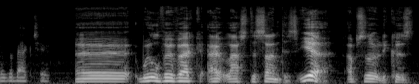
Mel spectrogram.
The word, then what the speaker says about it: Vivek: Vivek Ramaswamy's Vivek, it rhymes with cake. Ramaswamy, his entire bit is an embarrassment. Oh no, we're talking on a sort of please clap level of. Oh no, media. Vivek, it rhymes with cake.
